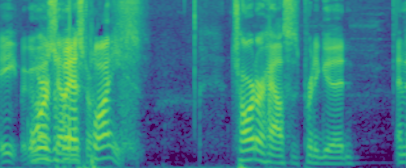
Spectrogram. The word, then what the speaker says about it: Chartres: where's the best place charter house is pretty good and it's spelled c-a-r-t-r no apostrophe e c-c-a-t-r-e-s chartres cha-tree but they pronounce it charter yeah well because they're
